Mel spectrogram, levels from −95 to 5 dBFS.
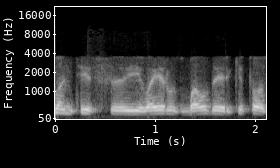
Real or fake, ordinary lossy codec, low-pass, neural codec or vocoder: real; MP3, 48 kbps; 19.8 kHz; none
